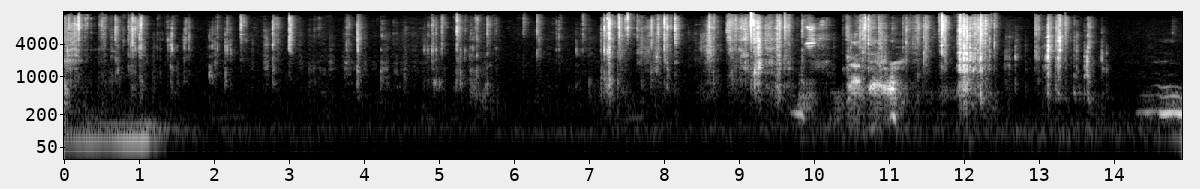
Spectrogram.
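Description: Beads being handled and threaded by hand, with a plastic bag of beads crinkling: a run of short clicks and rustles that gets busier about halfway through.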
